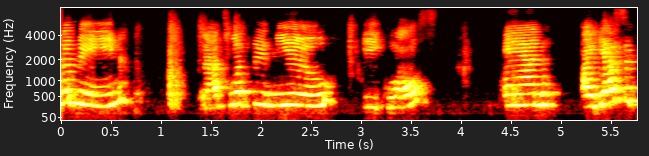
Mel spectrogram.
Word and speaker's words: mu: pronounce that new so it's mu like a kitty cat all right so what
